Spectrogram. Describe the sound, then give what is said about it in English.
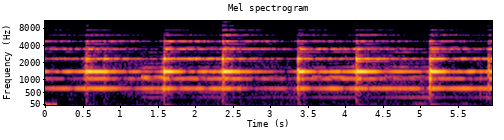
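Church bells in Kaslo ring out steadily at 7 p.m., after sunset, with six clear strikes about a second apart, each note ringing on and overlapping the next. No voices, just the resonant bells at moderate volume. “And then the bells begin to ring.”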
